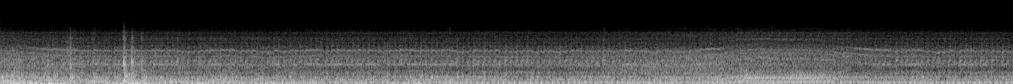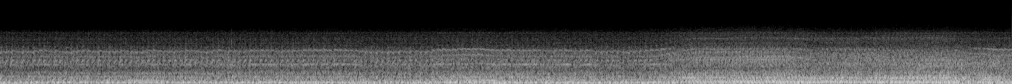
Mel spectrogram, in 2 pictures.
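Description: Traffic rumbles nearby.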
